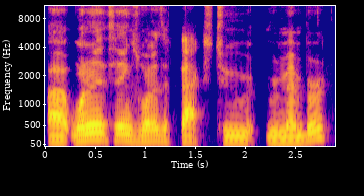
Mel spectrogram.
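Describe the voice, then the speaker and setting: A man's voice: mid-range voice, moderate pace, a little mellow, no echo. A man explaining a science reference table as a teacher, talking casually and often checking in with "okay" and "right". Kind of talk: explainer lesson narration.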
